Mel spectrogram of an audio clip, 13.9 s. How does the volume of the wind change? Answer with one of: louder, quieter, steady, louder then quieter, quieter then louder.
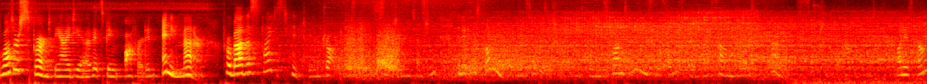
quieter.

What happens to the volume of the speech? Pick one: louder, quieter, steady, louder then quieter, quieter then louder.
quieter.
